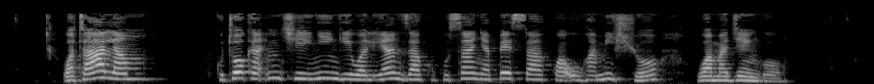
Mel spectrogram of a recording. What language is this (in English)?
Swahili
